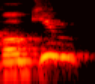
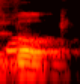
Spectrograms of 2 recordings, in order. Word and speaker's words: vogue: m but in english some vowel sounds uh are silent example that word is not vogue then it's vogue all right i won't be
